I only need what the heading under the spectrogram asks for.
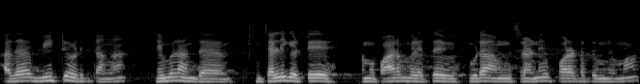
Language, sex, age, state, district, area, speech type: Tamil, male, 30-45, Tamil Nadu, Ariyalur, rural, spontaneous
